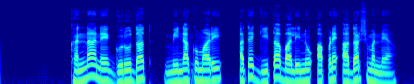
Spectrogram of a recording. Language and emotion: Punjabi, neutral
